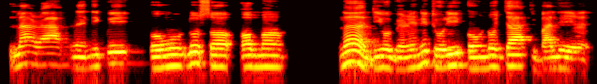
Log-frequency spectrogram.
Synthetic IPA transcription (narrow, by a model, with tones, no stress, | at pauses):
la˦ɾa˧ɾɛ˨nĩ˧k͡pe˦ | o˦˨hũ˧lo˦sɔ˧ɔ˧mɔ̃˧ | nãː˦˨di˨˦o˧bĩ˨ɾ̃ĩ˧nĩ˦to˧ɾi˦o˦˨hũ˧lo˦d͡ʒa˦i˦˨ba˨˦le˦˨ɾɛ˨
